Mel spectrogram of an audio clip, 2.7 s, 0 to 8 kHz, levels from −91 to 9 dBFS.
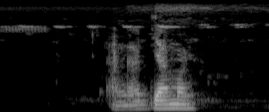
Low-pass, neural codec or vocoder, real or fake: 7.2 kHz; none; real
